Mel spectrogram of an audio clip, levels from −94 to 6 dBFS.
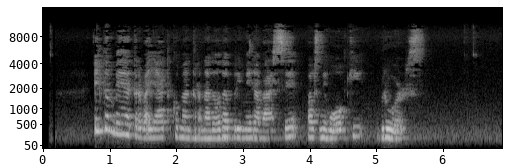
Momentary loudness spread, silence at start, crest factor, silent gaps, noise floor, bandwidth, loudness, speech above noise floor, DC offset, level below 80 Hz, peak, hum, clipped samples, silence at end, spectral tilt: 10 LU; 0.75 s; 18 dB; none; -59 dBFS; 11.5 kHz; -27 LUFS; 33 dB; under 0.1%; -78 dBFS; -10 dBFS; none; under 0.1%; 1.2 s; -4.5 dB/octave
